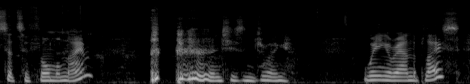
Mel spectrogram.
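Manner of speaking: usual speaking voice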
